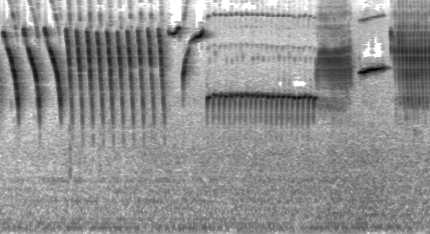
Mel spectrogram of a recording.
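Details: Canary training song for young canaries: a bright series of rapid falling chirps speeds into a long, low buzzy roll, then breaks into harsh high bursts and a short whistled note.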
